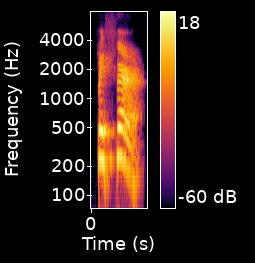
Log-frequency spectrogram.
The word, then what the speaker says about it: prefer: prefer receive repair correct remember that right here the syllables go in the the stress go in the second syllable prefer right prefer thank you very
